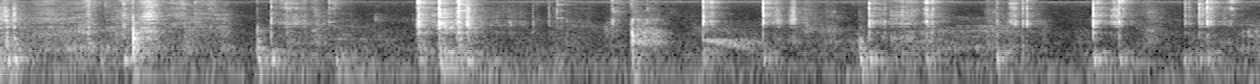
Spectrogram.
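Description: Eating sounds: chewing, with irregular sharp smacks and clicks about once or twice a second.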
